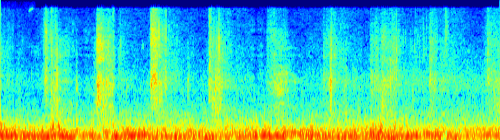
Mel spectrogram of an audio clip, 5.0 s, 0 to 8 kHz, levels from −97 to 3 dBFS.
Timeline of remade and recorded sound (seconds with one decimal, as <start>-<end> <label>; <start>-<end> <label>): 0.0-0.6 recorded; 0.6-1.2 remade; 1.2-2.5 recorded; 2.5-3.0 remade; 3.0-5.0 recorded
